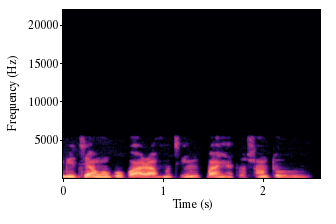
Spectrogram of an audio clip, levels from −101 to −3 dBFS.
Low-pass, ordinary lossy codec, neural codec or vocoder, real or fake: 5.4 kHz; none; none; real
